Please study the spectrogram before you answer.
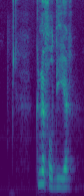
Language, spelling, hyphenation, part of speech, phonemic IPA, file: Dutch, knuffeldier, knuf‧fel‧dier, noun, /ˈknʏ.fəlˌdiːr/, Nl-knuffeldier.ogg
- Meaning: animal doll, stuffed toy animal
